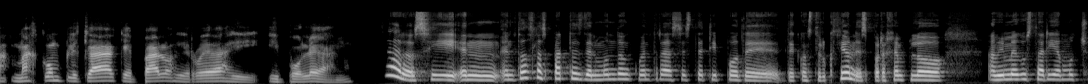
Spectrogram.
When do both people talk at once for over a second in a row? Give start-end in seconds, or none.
none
